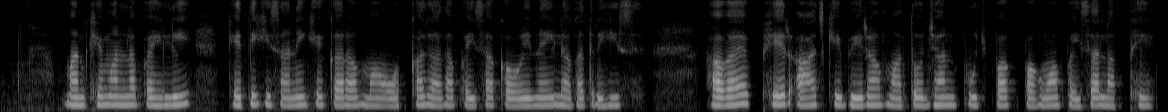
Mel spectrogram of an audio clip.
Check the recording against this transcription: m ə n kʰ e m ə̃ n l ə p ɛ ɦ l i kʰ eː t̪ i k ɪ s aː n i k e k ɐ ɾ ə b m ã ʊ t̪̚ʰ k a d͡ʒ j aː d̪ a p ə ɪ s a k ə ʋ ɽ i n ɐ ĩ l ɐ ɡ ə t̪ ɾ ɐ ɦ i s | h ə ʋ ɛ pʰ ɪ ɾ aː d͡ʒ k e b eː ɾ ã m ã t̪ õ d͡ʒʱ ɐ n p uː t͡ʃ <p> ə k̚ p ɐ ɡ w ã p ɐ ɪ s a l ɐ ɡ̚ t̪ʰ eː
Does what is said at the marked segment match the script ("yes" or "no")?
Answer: yes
